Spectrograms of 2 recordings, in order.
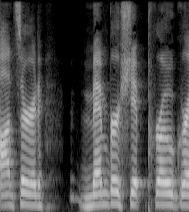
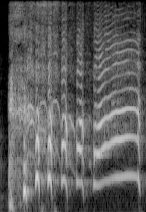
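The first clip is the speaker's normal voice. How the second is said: high shrieking laugh. Real, not acted. Laughing at the expensed bar night.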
